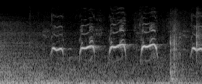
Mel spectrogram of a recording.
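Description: Domestic ducklings peeping: a run of five short, high calls, about three a second, starting about half a second in.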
